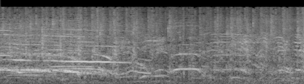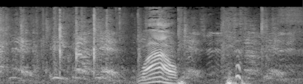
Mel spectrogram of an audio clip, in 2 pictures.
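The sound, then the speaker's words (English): A lively audience claps and cheers throughout as it votes by applause for a contestant, with loud whoops and shouts rising above the steady applause near the end. A voice briefly exclaims over the crowd. “See, that's going to be the difference maker because no one is reserving their applause for one candidate.”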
